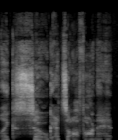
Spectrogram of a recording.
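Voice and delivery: sudden whisper, a naughty secret; whispered confession. Real, not acted. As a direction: drop to a breathless whisper as if admitting something. Confessing a guilty pleasure.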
